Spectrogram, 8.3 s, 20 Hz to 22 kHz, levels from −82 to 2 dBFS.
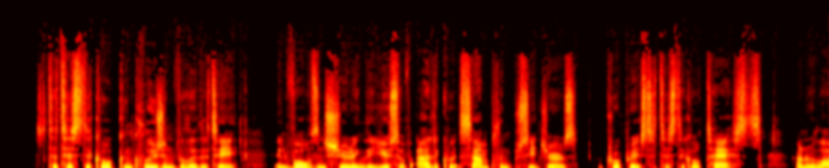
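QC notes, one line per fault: Throughout: generation loss. The speech sounds swirly, hollow and smeared, with consonant attacks blurred, more than one lossy pass at this rate would explain. The likely cause is repeated MP3 decoding and re-encoding, around seven passes, at a rate that fits 96 kbit/s. Each pass requantises on a shifted frame grid, so noise and spectral gaps accumulate. A spectrogram shows flickering holes and smeared onsets in the upper bands, and waveform transients look softened.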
